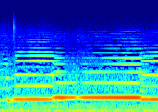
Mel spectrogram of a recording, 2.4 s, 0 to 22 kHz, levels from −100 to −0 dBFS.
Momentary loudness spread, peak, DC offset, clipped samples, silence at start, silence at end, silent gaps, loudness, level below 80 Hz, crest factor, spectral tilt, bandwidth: 5 LU; -16 dBFS; under 0.1%; under 0.1%; 0 s; 0 s; none; -24 LUFS; -46 dBFS; 8 dB; -6 dB/octave; 5.6 kHz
